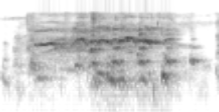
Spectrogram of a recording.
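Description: Several people laughing and talking over one another in a meeting room.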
